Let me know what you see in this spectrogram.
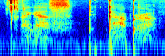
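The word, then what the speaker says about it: Tycho Brahe: was native to Denmark, learning how to pronounce this astronomer's name correctly. Tycabra. Oh, okay. I see. I think it's Tycabra. I worked hard on that. But of course, in America, we pronounce it however it looks to us.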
